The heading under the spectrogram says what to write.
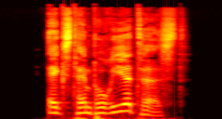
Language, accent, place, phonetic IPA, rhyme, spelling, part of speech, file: German, Germany, Berlin, [ɛkstɛmpoˈʁiːɐ̯təst], -iːɐ̯təst, extemporiertest, verb, De-extemporiertest.ogg
- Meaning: inflection of extemporieren: 1. second-person singular preterite 2. second-person singular subjunctive II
